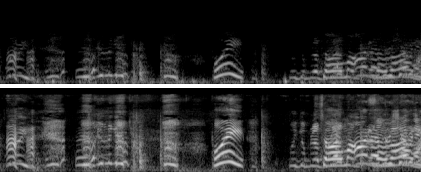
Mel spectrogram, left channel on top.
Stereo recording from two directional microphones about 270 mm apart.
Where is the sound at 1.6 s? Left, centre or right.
Centre.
